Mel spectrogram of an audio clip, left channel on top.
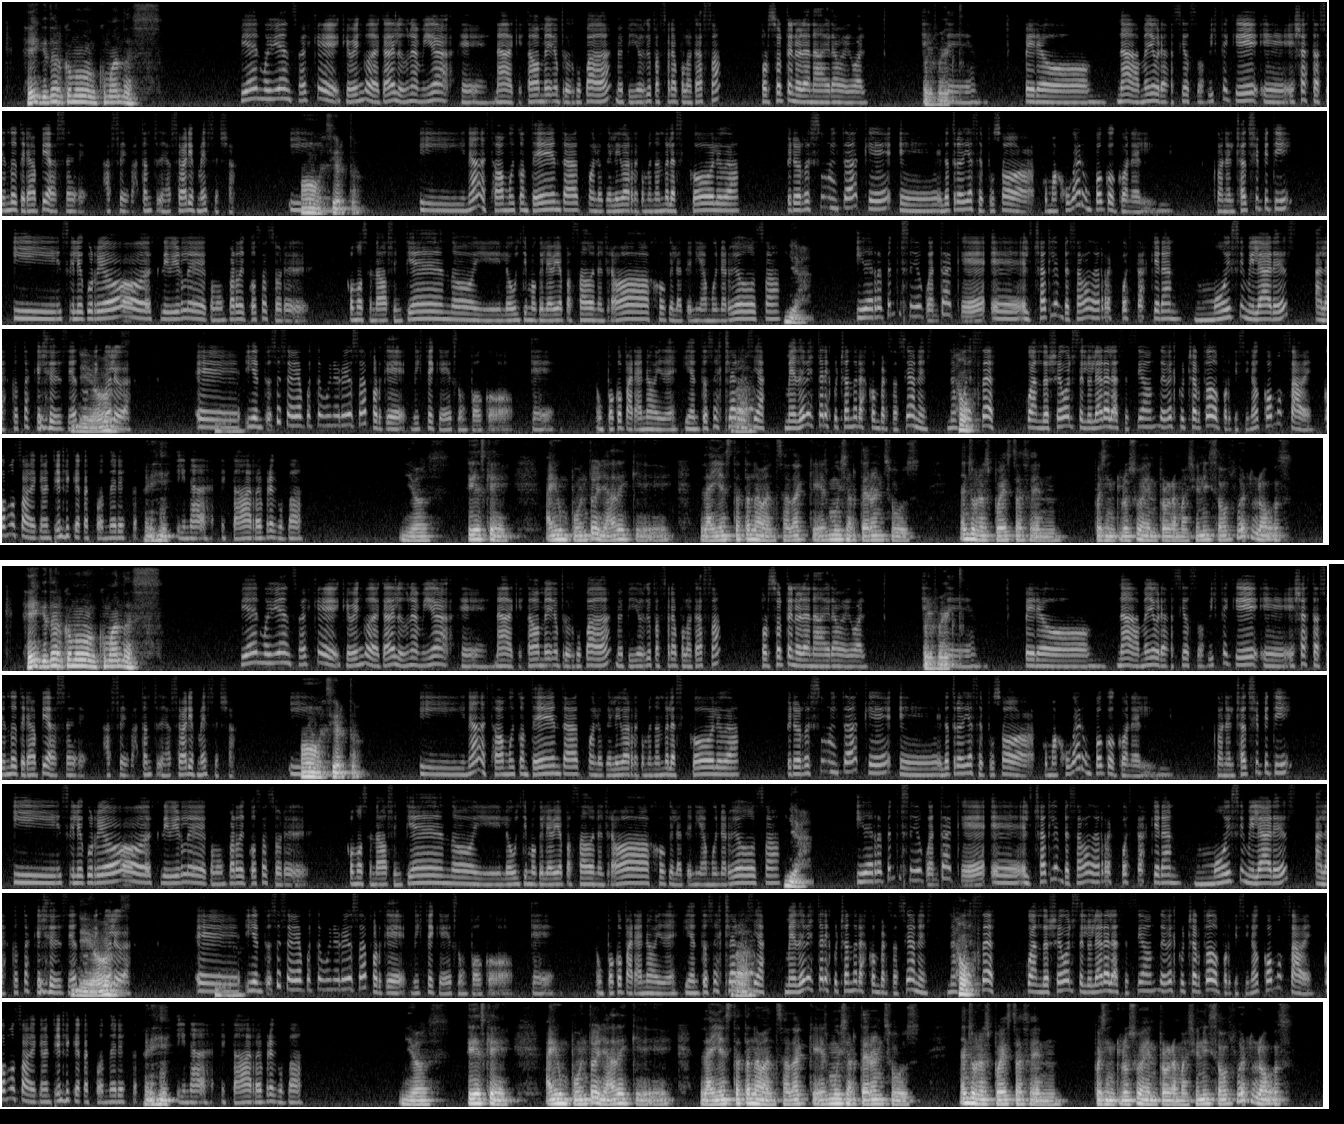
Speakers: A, on the right; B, in the centre.
A: Hey, ¿qué tal? ¿Cómo, cómo andas?
B: Bien, muy bien. Sabes que, que vengo de acá de lo de una amiga, eh, nada, que estaba medio preocupada, me pidió que pasara por la casa. Por suerte no era nada grave igual. Este,
A: Perfecto.
B: pero nada, medio gracioso. Viste que eh, ella está haciendo terapia hace, hace bastante, hace varios meses ya. Y,
A: Oh, es cierto.
B: y nada, estaba muy contenta con lo que le iba recomendando la psicóloga. Pero resulta que eh, el otro día se puso a- como a jugar un poco con el, con el ChatGPT Y se le ocurrió escribirle como un par de cosas sobre cómo se andaba sintiendo y lo último que le había pasado en el trabajo, que la tenía muy nerviosa.
A: Ya.
B: Y de repente se dio cuenta que eh, el chat le empezaba a dar respuestas que eran muy similares a las cosas que <laughs> le decía
A: Dios.
B: su psicóloga. Eh,
A: Ya.
B: y entonces se había puesto muy nerviosa porque viste que es un poco, que, un poco paranoide. Y entonces, claro,
A: <laughs> La-
B: decía, me debe estar escuchando las conversaciones, no puede
A: Oh,
B: ser. Cuando llevo el celular a la sesión, debe escuchar todo, porque si no, ¿cómo sabe? ¿Cómo sabe que me <laughs> tiene que responder esto?
A: sí.
B: Y nada, estaba re preocupada.
A: Dios. Sí, es que hay un punto ya de que la IA está tan avanzada que es muy certero en sus, en sus respuestas, en, pues incluso en programación y software, los,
